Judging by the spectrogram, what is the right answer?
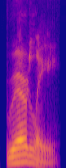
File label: "rarely", American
